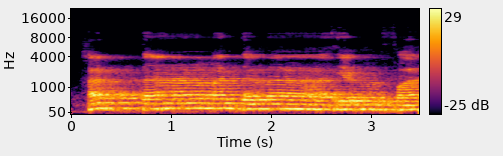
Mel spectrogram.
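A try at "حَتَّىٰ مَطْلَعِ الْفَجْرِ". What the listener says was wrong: Nah ini masih kedengeran lanya. Ulang. Hatta matla'il Pokoknya pelan-pelan di situ karena tidak ada matnya, ya, tidak ada matnya, maka dibacanya tidak dipanjangkan bilanya. Hatta matla'il fajr gitu. Bapak kayaknya kalau mengucapkan a terlalu dalam.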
